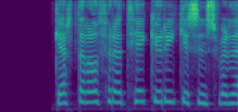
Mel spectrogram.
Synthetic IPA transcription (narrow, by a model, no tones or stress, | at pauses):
cɛr̥t̪aɾaðfɪɾɪaðt̪ʰɛːcʏɾiːcɪsɪnsvɛɾðɪ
